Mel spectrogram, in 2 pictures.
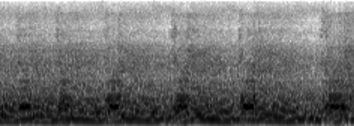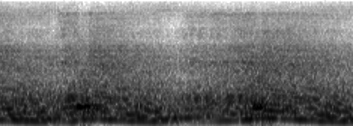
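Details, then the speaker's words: Yamaha Vega R motorcycle after its faulty carburetor was serviced and refitted, being blipped repeatedly. Revs rise and fall cleanly with no stumble or pop, with faint music behind; normal revving. "jadi kita rapikan jadi motor sudah normal yang teman-teman bisa teman-teman dengarkan"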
